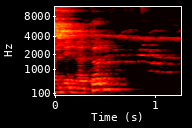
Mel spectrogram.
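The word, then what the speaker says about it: جِنَّة: Nah, ini contoh tiga kata yang sama hurufnya, hanya satu perbedaan harokat di huruf pertama, junnatun, jannatun, dan jinnatun, tapi maknanya beda.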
